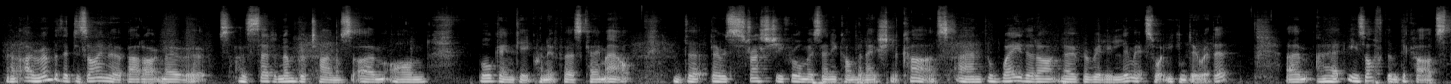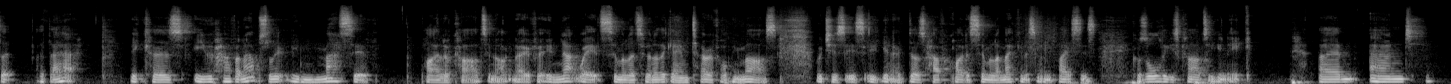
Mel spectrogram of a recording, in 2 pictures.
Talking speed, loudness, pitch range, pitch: 205 wpm, -21 LUFS, 115-130 Hz, 120 Hz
